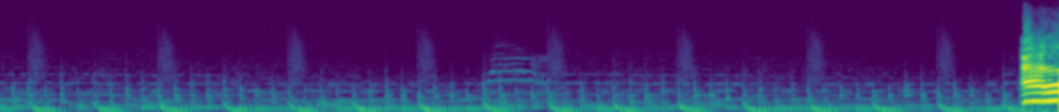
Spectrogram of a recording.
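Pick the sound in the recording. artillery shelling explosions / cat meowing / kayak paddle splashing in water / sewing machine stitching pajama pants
cat meowing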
